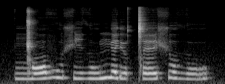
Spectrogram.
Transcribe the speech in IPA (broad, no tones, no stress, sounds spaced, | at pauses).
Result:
ŋ͡ǁ ɔ v u ʃ i ð u ŋ ɛ ɾʲ ɔ ǀ ɛ ʃ o ð u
